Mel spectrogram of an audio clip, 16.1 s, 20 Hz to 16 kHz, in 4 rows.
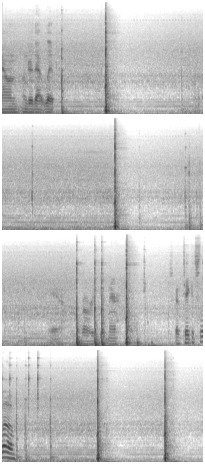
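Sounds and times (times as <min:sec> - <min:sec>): hammer striking steel: 0:14.0 - 0:14.3, 0:15.3 - 0:15.6.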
